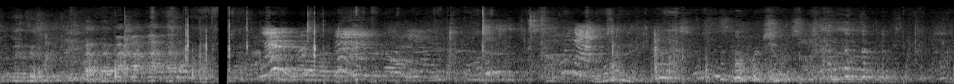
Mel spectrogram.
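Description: Several young people talk and laugh together nearby.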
